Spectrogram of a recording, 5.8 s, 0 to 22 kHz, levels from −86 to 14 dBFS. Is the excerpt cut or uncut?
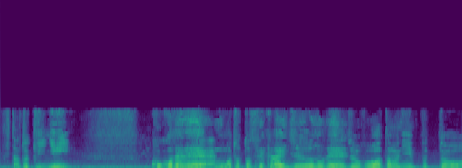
cut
